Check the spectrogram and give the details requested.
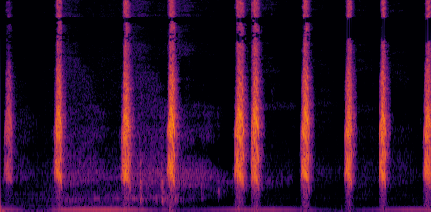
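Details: Common goldeneye giving short, harsh, rasping calls, single or in quick pairs, spaced about a second apart, with a low hum between some calls.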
